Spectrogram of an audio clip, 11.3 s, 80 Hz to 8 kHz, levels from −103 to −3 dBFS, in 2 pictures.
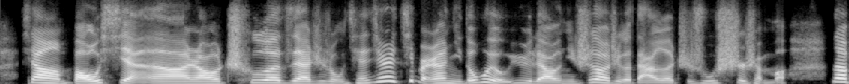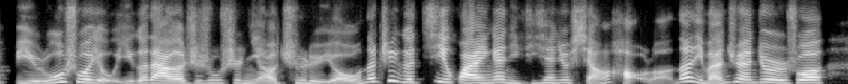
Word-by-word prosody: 像 235 -7 +3
保 190 +1 +5
险 245 - 0
啊， 180 +2 +4
然 185 0 +4
后 200 - -1
车 255 +1 -1
子 220 - -7
呀 195 -2 +4
这 210 +1 -12
种 180 -2 -10
钱， 225 +4 -9
其 380 - -6
实 420 - +2
基 440 +4 -8
本 - - 0
上 225 -1 +1
你 185 - -14
都 245 - -2
会 315 - -3
有 170 - -2
预 230 -2 -12
料， 170 -4 +1
你 165 +1 -15
知 280 +11 -6
道 270 -3 +3
这 190 - -9
个 180 - -3
大 155 - 0
额 165 +1 -4
支 185 - -14
出 210 +1 -12
是 - - -5
什 - - -9
么。 - - -9 0.3
那 340 -1 +4
比 220 - -9
如 230 - -2
说 300 -5 0
有 - - -4
一 195 - -10
个 250 - -2
大 230 -3 +8
额 210 0 +4
支 220 +1 -8
出 245 +1 -10
是 245 +1 -7
你 200 -4 -10
要 175 +1 -1
去 245 +4 -8
旅 195 -5 -6
游， 165 +3 -2
那 340 - 0
这 440 +5 -2
个 295 -4 -2
计 300 +3 -2
划 265 -3 +7
应 255 - -4
该 290 0 +1
你 235 - -8
提 215 +1 -17
前 250 0 -5
就 265 - -6
想 260 - -3
好 - - -1
了， - - -10
那 370 +3 +3
你 - - -4
完 200 +3 +4
全 290 -2 +1
就 295 -1 +1
是 255 -1 +1
说， 265 0 +4
230 Hz, 385 characters per minute, -19 LUFS, 195-270 Hz, 0.3 s, 大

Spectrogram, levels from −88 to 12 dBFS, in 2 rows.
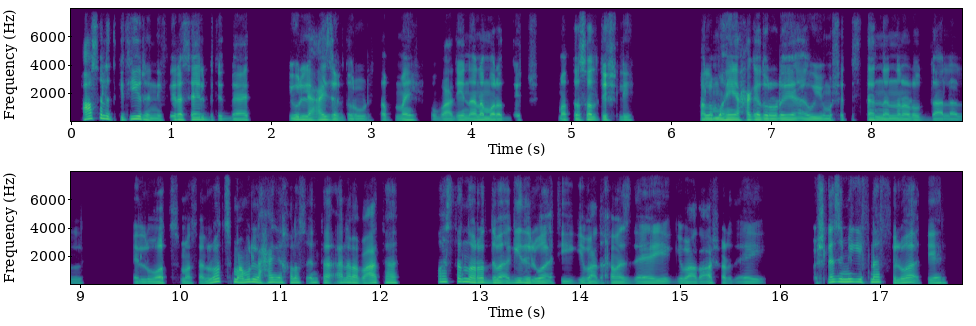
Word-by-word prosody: حصلت 195 - +5
كتير 165 +3 +3
إن 105 -4 -2
في 100 - -4
رسايل 130 +1 +2
بتتبعت 110 -1 -4 0.4
يقول 120 +3 +3
لي: 120 - +5
"عايزك 120 +1 +2
ضروري." 95 -1 -6
طب 90 -1 -6
ماشي، 105 +2 -2
وبعدين 95 +4 -1
أنا 110 +2 +4
ما 110 -2 +3
رديتش، 95 -2 -5 0.2
ما 105 - +1
اتصلتش 115 +1 +1
ليه؟ 110 -1 -4 0.7
طالما 110 +1 +4
هي 120 0 +6
حاجة 120 +3 +3
ضرورية 110 0 +2
أوي 110 -1 +1
مش 105 +1 -5
هتستنى 115 -3 -2
إن 105 0 0
أنا 105 -1 +1
أرد 105 0 -4
على 90 -1 -2
ال 85 +3 -11 0.5
الواتس 95 +3 -2
مثلًا، 95 0 -4
الواتس 190 - +1
معمول 175 +2 +5
لحاجة 160 0 +2
خلاص، 145 0 -3
أنت 145 0 -5
أنا 140 +2 0
بابعتها 130 +2 +1 0.4
وهاستنى 195 0 +3
الرد 150 -3 +3
بقى، 130 -3 +2
جاي 145 +3 0
دلوقتي، 105 -4 -1
جه 110 +3 -6
بعد 105 -4 -2
5 110 -1 -2
دقايق، 100 0 -2
جه 100 - -9
بعد 100 -2 -1
10 100 -1 -4
دقايق، 90 -1 -8 0.5
مش - - -3
لازم 185 +1 +5
ييجي 185 -1 +3
في 175 - -1
نفس 175 -5 -1
الوقت 145 +5 +1
يعني. 115 +1 -2
110 Hz, 200 wpm, -23 LUFS, 100-130 Hz, 0.7 s, هي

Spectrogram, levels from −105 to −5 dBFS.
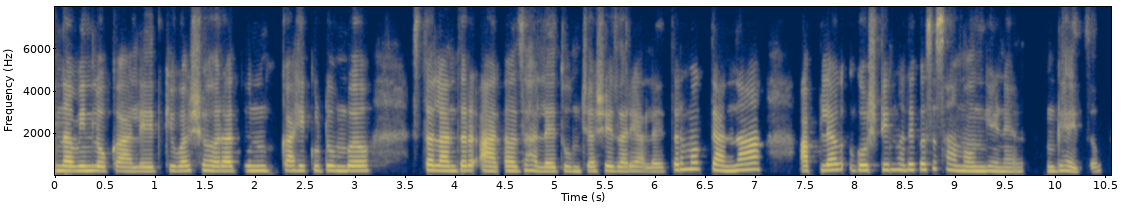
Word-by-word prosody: नवीन 225 0 +4
लोकं 210 -1 0
आलेत 200 0 0
किंवा 220 -1 0
शहरातून 225 -1 +1 0.2
काही 230 0 +1
कुटुंब 230 -1 0 0.6
स्थलांतर 230 -2 +3
आ 215 - +5
अ 220 -1 +3
झालंय 210 -3 -1
तुमच्या 205 -1 -3
शेजारी 210 -1 0
आलंय, 190 -2 -4
तर 265 - +2
मग 305 - +1
त्यांना 255 +3 +3 0.5
आपल्या 240 +3 +1 0.2
गोष्टींमध्ये 265 +2 0
कसं 275 +4 0
सामावून 225 -8 0
घेण्या 200 -2 -3 0.4
घ्यायचं? 200 -4 -4
225 Hz, 130 wpm, -24 LUFS, 210-235 Hz, 0.6 s, आ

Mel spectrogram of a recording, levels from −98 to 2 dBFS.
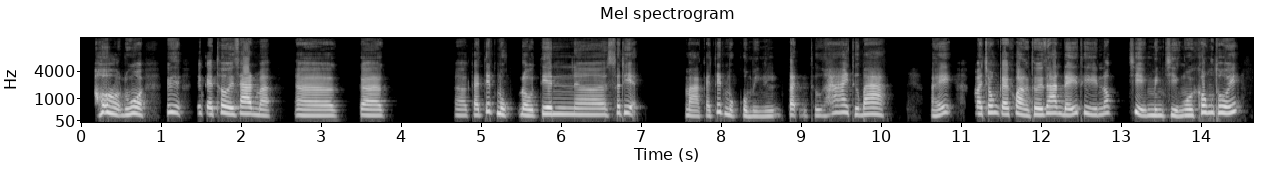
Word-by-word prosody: Ờ, 290 -7 +3
đúng 240 +3 0
rồi, 270 -4 +4 0.3
cái 325 - 0
gì? - - -2 0.2
Những 290 - -8
cái 265 -2 +2
thời 275 -2 +5
gian 270 -1 +5
mà, 215 -2 -1 0.2
à, 210 -1 +1 0.3
cà, 220 -2 +3 0.9
à, 220 -1 -7
cái 230 -1 0
tiết 335 +3 -4
mục 245 -1 0
đầu 225 -3 +2
tiên, 260 +3 +2
a, 240 0 -1
xuất 290 +6 -3
hiện, 275 -3 -1 0.6
mà 200 -3 -1
cái 205 +2 -7
tiết 340 -4 -3
mục 210 -4 -4
của 205 - -2
mình 185 0 -6
l - - -5 0.2
tận 235 -1 +1 0.2
thứ 215 +1 -7
2, 305 +8 -2
thứ 245 -4 -5
3, 255 -1 +2 0.5
ấy. 245 +9 -3 0.3
Mà 270 -1 +2
trong 305 +2 0
cái 255 -3 +3
khoảng 250 -5 +2
thời 240 +1 +5
gian 290 0 +3
đấy 240 +4 +2
thì 260 -6 -2
nó 285 +4 -4 0.2
chỉ 235 - +1
mình 220 0 -1
chỉ 210 0 -1
ngồi 220 +3 +2
không 310 +5 +2
thôi 295 -1 +4
ấy 355 - -1
245 Hz, 205 wpm, -22 LUFS, 220-280 Hz, 0.9 s, thời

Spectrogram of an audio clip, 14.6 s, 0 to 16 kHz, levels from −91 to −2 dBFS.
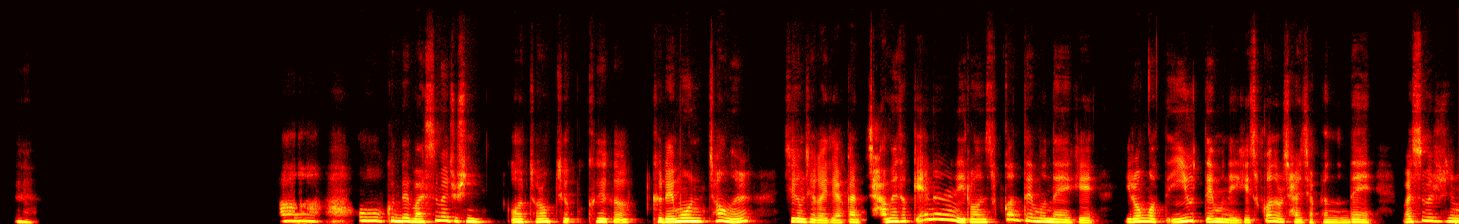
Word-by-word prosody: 네. 175 -4 -3 2.4
아. 235 -2 -6
어 260 -2 -1
근데 235 -3 +4
말씀해 195 +8 +1
주신 210 -5 +1 0.2
것처럼 195 +2 +1
저 185 -1 -3 0.2
그러니까 175 -3 0 0.2
그 205 - +1
레몬 220 +3 +7
청을 230 0 +2 0.3
지금 205 -3 +2
제가 170 -4 -2
이제 150 +1 -5
약간 165 +2 -3
잠에서 220 +4 +1
깨는 355 +1 -1
이런 180 -1 +2
습관 315 - -6
때문에 205 - +2
이게 155 -2 -5 0.2
이런 205 +4 +2
것들 205 -1 -3
이유 235 +7 +2
때문에 195 -5 +2
이게 155 +2 -3
습관으로 220 +6 -3
자리 170 -4 -3
잡혔는데 160 0 -4 0.3
말씀해 195 +8 -3
주신 220 -2 -1
200 Hz, 290 characters per minute, -21 LUFS, 180-230 Hz, 2.4 s, 레몬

